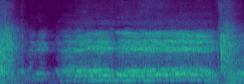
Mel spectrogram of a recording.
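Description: A crowd of men chanting a noha, a mourning lament, in unison. A single sharp slap, the collective strike of hands on chests in matam, lands right at the start, and the voices carry on holding long notes after a brief dip.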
